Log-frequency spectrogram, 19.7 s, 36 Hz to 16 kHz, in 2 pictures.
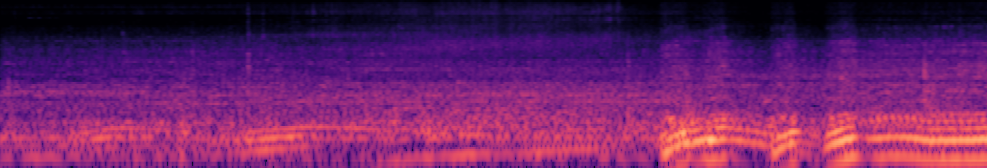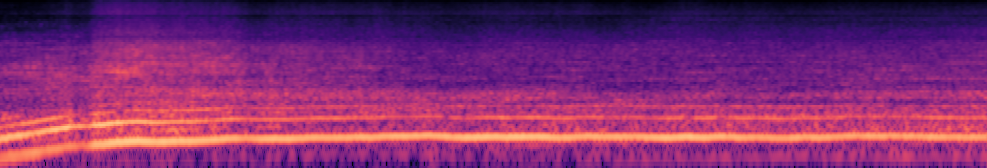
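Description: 4x4 engine labouring up a steep dirt climb: a few short revs, then the engine speed rises and holds as a loud, steady drone under load.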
